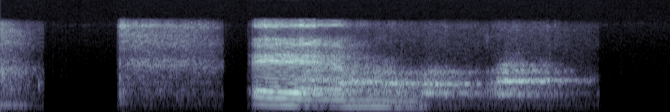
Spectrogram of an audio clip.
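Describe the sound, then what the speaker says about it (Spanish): A neighbour's dog barks in a few short bursts followed by a longer yelping, whining call, moderately close and alone. "ya que estoy escuchando al perro del vecino"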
